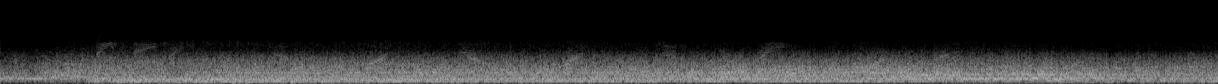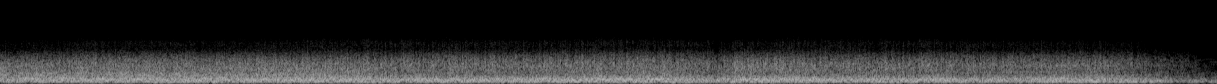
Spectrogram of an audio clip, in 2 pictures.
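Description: Missile launch just after ignition: a loud, continuous roar of rocket thrust that holds steady and fills the whole stretch without letup.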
